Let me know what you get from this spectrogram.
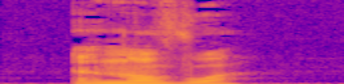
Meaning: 1. dispatch, sending (act of sending); shipping 2. dispatch 3. package (something that is sent or dispatches) 4. envoi
- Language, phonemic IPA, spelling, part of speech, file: French, /ɑ̃.vwa/, envoi, noun, Fr-envoi.ogg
